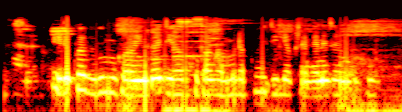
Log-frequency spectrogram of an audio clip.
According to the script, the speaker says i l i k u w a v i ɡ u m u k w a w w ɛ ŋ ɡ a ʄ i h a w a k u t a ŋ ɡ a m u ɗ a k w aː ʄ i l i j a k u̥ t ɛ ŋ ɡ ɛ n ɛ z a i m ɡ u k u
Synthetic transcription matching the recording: i l i k u w a v i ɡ u m u k w a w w i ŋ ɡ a ʄ i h a w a k u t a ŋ ɡ a m u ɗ a k w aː ʄ i l i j a k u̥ t ɛ ŋ ɡ ɛ n ɛ z a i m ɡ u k u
